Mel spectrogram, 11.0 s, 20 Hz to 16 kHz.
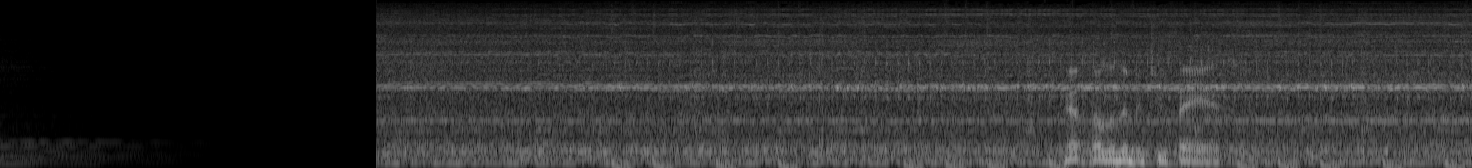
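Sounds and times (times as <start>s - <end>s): electric mixer whining: 2.8s - 11.0s.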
